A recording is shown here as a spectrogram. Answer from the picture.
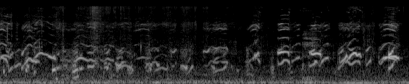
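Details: Two-week-old Rottweiler puppies, several together, giving a dense stream of high, wavering whimpers and squeaky yips that overlap constantly, each cry sliding up and down in pitch, with a low background hum throughout.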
